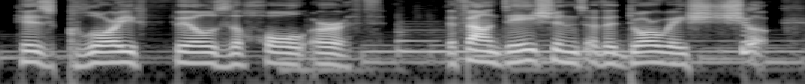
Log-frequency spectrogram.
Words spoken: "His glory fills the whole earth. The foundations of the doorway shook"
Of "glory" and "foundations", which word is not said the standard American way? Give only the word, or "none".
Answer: none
